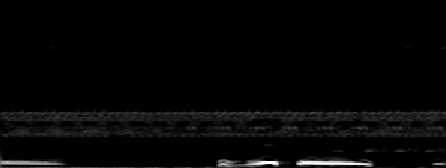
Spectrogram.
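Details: Spotted dove (tekukur) used as a lure to set other birds calling: the tail of one coo, a pause, then a full phrase with an upswept note and a long falling coo; shrill insects persist behind.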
